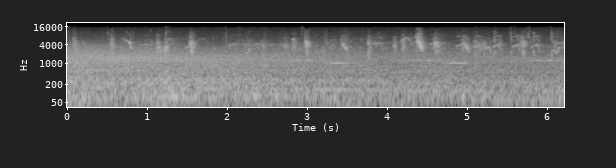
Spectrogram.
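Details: Fledgling sparrows flocking to a plum tree at a Tenmangu shrine for food on 26 May 2024, calling in a busy, overlapping stream of sharp, high chirps, several per second, with a faint steady tone in the background.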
